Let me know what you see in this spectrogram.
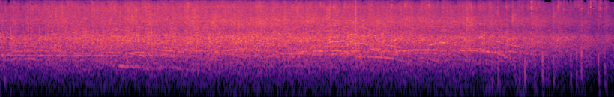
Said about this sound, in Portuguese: Pierre e as dançarinas aplaudem os Blanchard.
